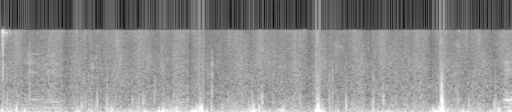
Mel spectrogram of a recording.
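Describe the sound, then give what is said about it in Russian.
Footsteps of people walking together, a run of soft, irregular steps with a few heavier thuds standing out. The steps sit in faint background noise, with no clear talk over them. “Ну вот мы сейчас идем.”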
